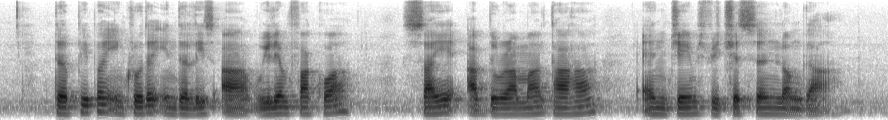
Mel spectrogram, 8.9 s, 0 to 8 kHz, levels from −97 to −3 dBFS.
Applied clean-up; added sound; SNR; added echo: none; none; none; none.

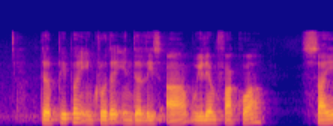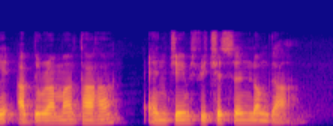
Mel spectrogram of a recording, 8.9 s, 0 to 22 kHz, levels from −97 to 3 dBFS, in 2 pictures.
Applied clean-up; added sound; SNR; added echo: neural mask model Resemble Enhance denoiser.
